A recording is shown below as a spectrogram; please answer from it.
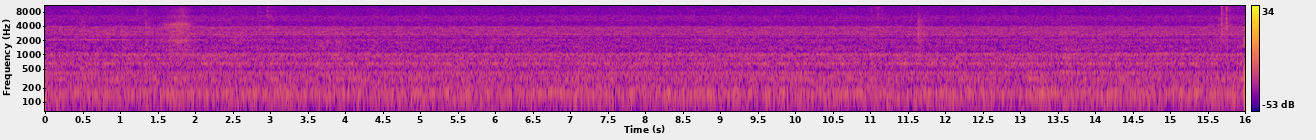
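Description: Steady indoor background hum with a few constant tones in it, and no distinct event: room tone.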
